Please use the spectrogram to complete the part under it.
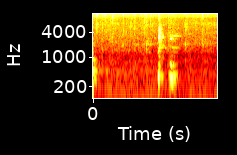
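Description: Potatoes frying in a pan, a steady faint sizzle with a couple of brief stirring scrapes near the middle.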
